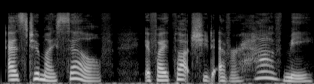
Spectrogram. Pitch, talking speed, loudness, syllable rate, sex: 195 Hz, 190 wpm, -20 LUFS, 4.5 syllables/s, female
